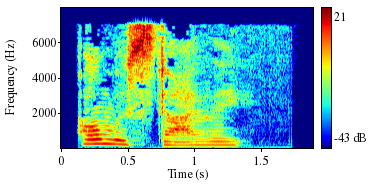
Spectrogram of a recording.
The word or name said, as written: homostyly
